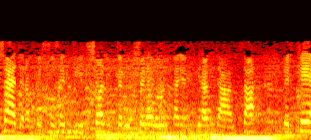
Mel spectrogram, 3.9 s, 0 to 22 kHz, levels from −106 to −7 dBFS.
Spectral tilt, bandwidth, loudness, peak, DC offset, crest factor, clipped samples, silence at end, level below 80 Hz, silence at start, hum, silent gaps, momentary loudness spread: -4.5 dB/octave; 6.6 kHz; -25 LUFS; -6 dBFS; under 0.1%; 16 dB; under 0.1%; 0 s; -26 dBFS; 0 s; none; none; 10 LU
